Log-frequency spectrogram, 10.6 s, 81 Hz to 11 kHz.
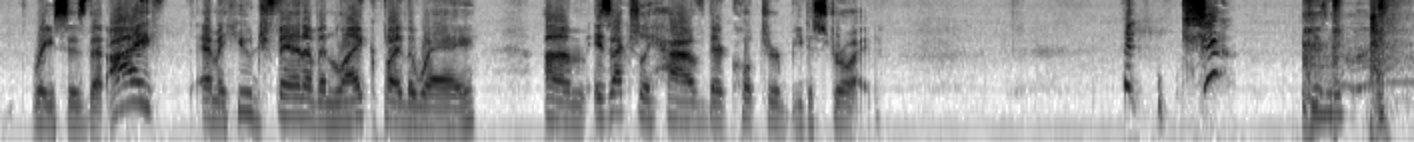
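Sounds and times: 
speech: 0:00.2 - 0:06.7, 0:09.8 - 0:10.5
sneezes: 0:08.5 - 0:10.5.

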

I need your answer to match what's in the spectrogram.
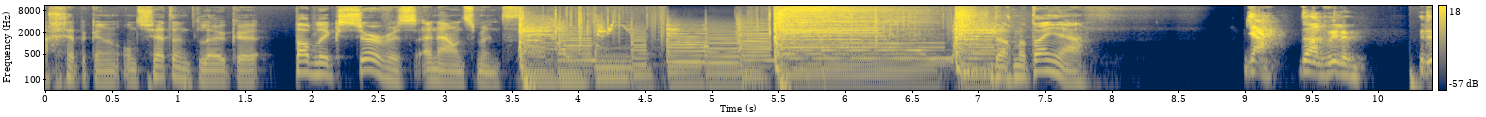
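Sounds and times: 
speech: 0:00.0 - 0:05.5, 0:07.1 - 0:07.9, 0:09.0 - 0:10.3
distorted guitar-heavy podcast intro jingle: 0:03.6 - 0:07.4.

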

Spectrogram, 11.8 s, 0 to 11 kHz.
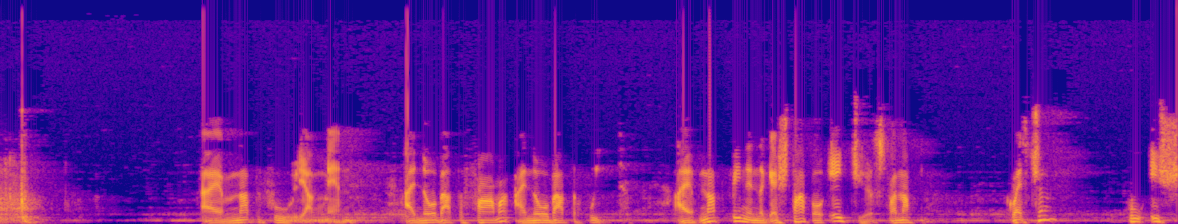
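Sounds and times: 
door shutting with a solid thud: 0:00.0 - 0:00.5
speech: 0:02.0 - 0:06.2, 0:06.8 - 0:09.3, 0:10.1 - 0:10.6, 0:11.3 - 0:11.7.

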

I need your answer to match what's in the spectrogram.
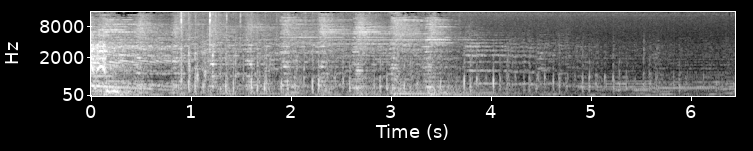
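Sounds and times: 
horse whinnying: 0:00.0 - 0:04.8
galloping hoofbeats: 0:00.0 - 0:06.4.

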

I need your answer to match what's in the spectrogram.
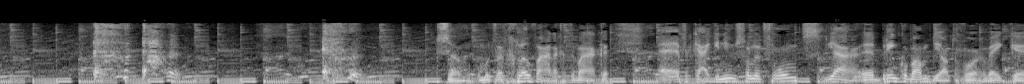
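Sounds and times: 
steady rhythmic music bed: 0:00.0 - 0:10.2
harsh coughing: 0:00.8 - 0:02.0, 0:03.0 - 0:03.8
speech: 0:01.7 - 0:02.0, 0:04.4 - 0:10.2.

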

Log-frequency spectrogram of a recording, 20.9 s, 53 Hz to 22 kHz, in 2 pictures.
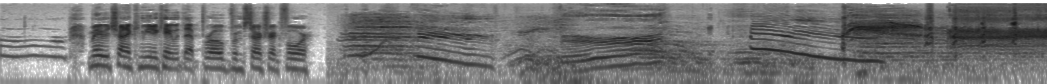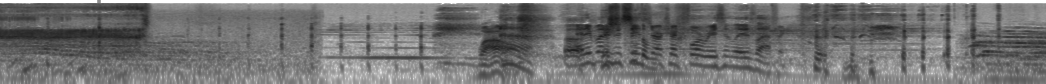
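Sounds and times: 
human voice imitating car engine revving, like humpback whale song: 0:00.0 - 0:00.7, 0:03.4 - 0:12.0
speech: 0:00.7 - 0:03.2, 0:15.3 - 0:19.4
laughter: 0:06.3 - 0:17.1, 0:18.4 - 0:20.8.

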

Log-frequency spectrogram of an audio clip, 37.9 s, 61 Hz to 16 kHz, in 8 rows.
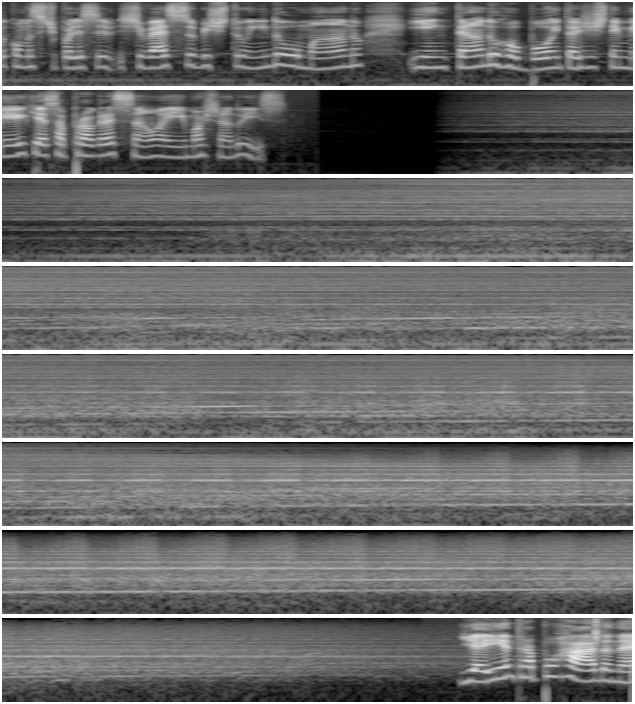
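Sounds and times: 
speech: 0:00.0 - 0:06.9, 0:36.6 - 0:37.8
sustained drone: 0:08.1 - 0:36.6
low rumble: 0:08.2 - 0:36.5
layered electronic tones gliding upward in a film score: 0:10.7 - 0:36.6.

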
